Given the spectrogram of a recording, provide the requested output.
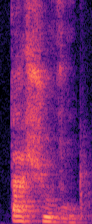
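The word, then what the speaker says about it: תשובו: Tshvu, mettiamo pure anche i suoni vocalici, così come è stata scritta, e si legge Tashuvu.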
